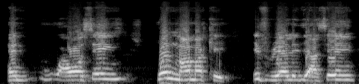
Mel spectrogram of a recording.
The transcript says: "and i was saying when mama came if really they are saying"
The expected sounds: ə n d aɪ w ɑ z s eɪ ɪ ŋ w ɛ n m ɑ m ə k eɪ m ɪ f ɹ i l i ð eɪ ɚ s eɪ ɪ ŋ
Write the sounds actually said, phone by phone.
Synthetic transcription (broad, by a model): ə n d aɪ w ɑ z s eɪ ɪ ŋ w ɛ n m ɑ m ə k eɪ ɪ f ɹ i l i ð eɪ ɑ s eɪ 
